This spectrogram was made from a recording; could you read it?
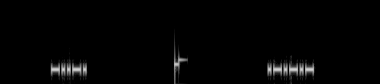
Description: Morse code, heard as a keyed tone, about 44 wpm, 700 Hz. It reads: / .
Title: Single Character (Letter:Number:Punctuation:Prosign) Alt 45wpm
